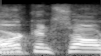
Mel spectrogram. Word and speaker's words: Arkansas: job or alabama or arkansas arkansas rhymes with outlaw you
